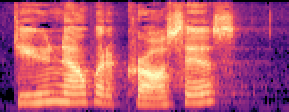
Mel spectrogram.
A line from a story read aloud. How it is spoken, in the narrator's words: While sleeping, he was mumbling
